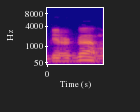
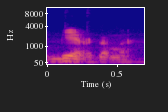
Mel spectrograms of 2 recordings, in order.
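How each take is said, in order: First: The stress is on the second syllable. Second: The stress is on the first syllable. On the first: This is how the city is sometimes called at home. The speaker calls it wrong. "у нас его иногда называют этот город Бергамо" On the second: This is the proper way to say the city's name. The speaker calls it right. "но вообще-то правильно ставить ударение Бергамо"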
